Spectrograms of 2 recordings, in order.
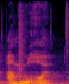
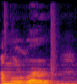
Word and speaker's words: amoureux: Again, comes from the throat, like you're trying to spit something out, something stuck here, you're like amoureux. Not amoureux, not amoureux, amoureux, amoureux.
